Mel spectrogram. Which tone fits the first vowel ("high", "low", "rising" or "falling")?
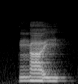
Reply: low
